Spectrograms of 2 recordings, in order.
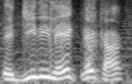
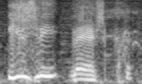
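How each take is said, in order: First: The surname is said without an s sound. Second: The surname is said with an s sound. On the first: The name is read the way it is written. The speaker calls it wrong. "nosotros le decíamos Giri Leka" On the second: The name is said the way its owner says it. The speaker calls it right. "Pero es Giri Leska"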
